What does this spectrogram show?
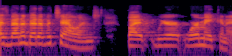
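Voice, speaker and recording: A bright, sharp tone carries a Wisconsin accent over a quiet background. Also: woman. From Chicago. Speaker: former teacher and parent speaker. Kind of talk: online parenting talk. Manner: casual, filler-heavy.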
